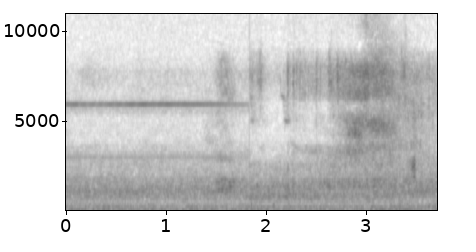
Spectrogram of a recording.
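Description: Crows caw on a sunny day on the streets of Kyiv, a few calls rising over steady outdoor street noise, moderately distant with no talking.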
